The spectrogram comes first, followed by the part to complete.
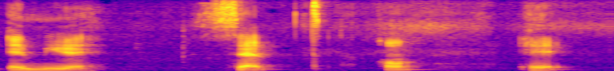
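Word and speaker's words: sept: 7 ans. Et 7 ans, la T se prononce toujours.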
